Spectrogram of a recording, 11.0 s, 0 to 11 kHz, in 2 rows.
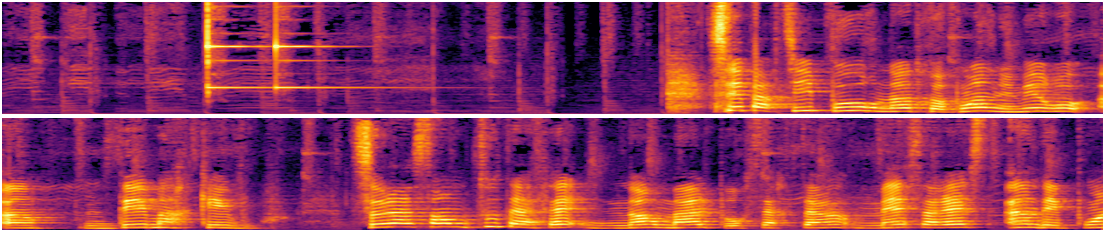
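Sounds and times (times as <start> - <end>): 
soft musical background: 0.0 - 11.0
notification chime bell dings: 1.0 - 2.2
speech: 3.8 - 11.0.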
